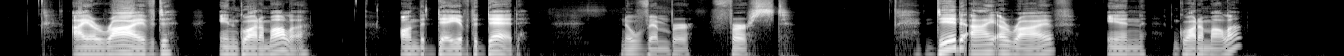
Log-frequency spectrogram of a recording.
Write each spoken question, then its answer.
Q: Did I arrive in Guatemala?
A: Yes, I arrived in Guatemala.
